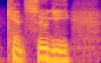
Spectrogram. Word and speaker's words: kintsugi: It's a Japanese word. I think we said you pronounce it kintsugi.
